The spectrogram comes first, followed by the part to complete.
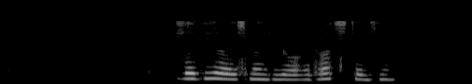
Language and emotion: Russian, neutral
